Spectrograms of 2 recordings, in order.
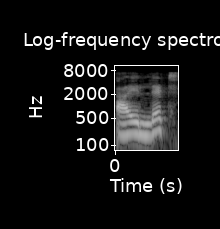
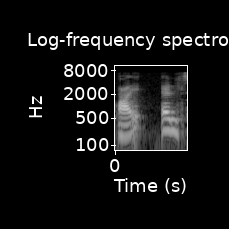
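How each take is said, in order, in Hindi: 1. इसे 'eye-lets' कहा जाता है, जिसमें एक स्वर बीच में डाला जाता है। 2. इसे 'eye-elts' कहा जाता है, जिसमें कोई स्वर बीच में नहीं डाला जाता। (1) "इसको आइलेट्स नहीं" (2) "इसको आई एल्स कहते हैं"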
